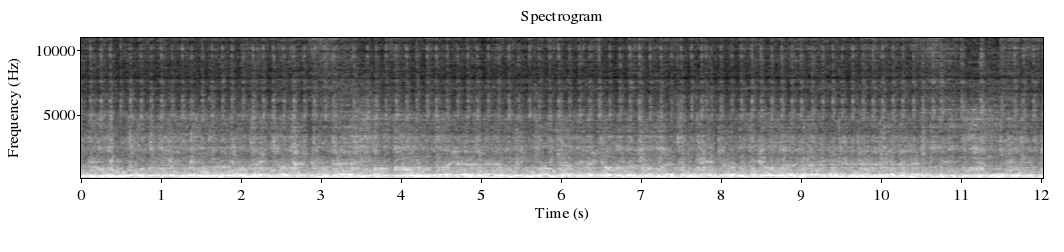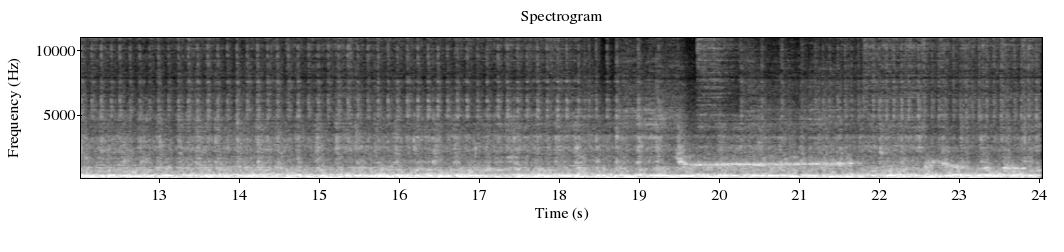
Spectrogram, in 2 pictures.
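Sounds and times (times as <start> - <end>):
distorted electric guitars: 0.0 - 24.0
fast dense drumming: 0.0 - 24.0.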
